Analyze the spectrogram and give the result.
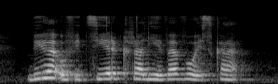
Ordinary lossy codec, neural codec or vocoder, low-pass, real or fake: none; none; 9.9 kHz; real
